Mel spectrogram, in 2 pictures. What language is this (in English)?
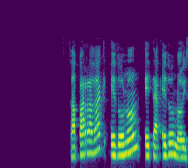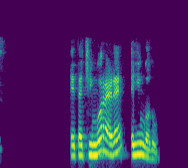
Basque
